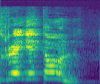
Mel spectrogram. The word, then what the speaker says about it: reggaeton: So it's reggaeton.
